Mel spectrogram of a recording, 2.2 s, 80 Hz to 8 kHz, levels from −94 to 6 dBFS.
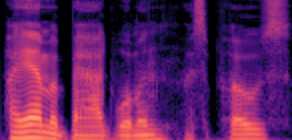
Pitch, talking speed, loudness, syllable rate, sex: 100 Hz, 190 wpm, -22 LUFS, 5.0 syllables/s, male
